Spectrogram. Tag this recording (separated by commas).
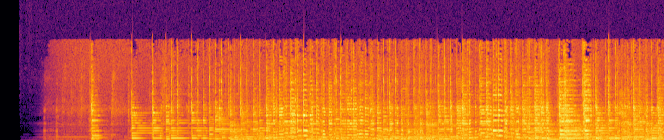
Ukulele, Music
